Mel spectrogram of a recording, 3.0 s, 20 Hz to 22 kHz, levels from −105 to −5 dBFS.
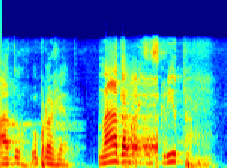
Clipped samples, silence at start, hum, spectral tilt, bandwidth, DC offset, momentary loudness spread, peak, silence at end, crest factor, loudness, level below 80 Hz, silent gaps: under 0.1%; 0 s; none; -5 dB/octave; 9 kHz; under 0.1%; 16 LU; 0 dBFS; 0.25 s; 16 dB; -17 LUFS; -44 dBFS; none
